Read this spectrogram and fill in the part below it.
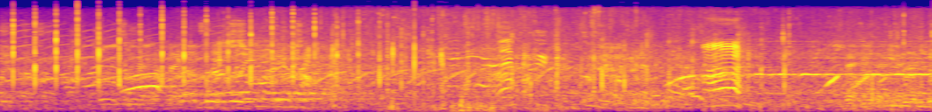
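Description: Spectators nearby call out and cheer.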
